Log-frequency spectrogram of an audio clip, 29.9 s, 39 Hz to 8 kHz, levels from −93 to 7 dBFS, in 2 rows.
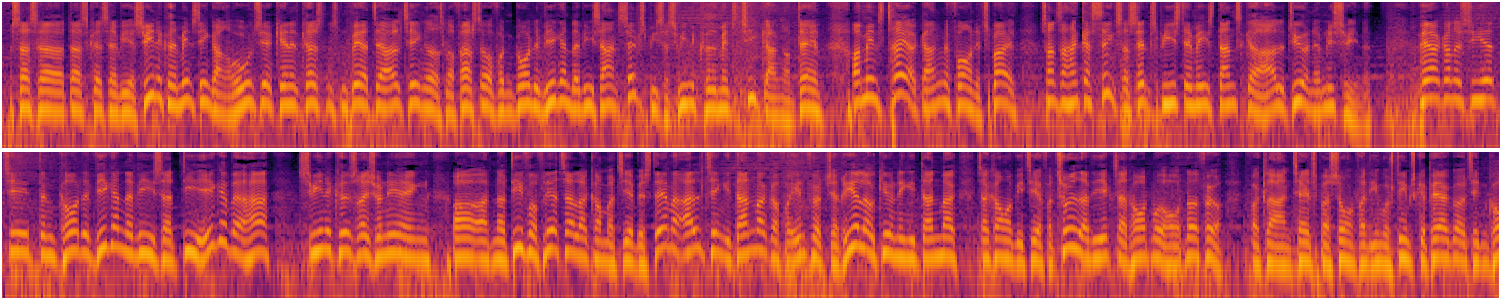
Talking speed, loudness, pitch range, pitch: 230 wpm, -19 LUFS, 150-200 Hz, 170 Hz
